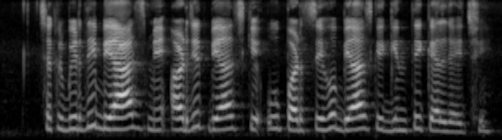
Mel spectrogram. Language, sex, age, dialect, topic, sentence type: Magahi, female, 56-60, Western, banking, statement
